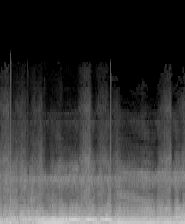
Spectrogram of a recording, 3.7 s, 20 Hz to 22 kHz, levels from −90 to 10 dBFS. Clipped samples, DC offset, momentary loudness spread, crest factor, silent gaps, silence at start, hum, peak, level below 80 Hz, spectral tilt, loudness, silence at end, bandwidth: under 0.1%; under 0.1%; 5 LU; 8 dB; none; 0 s; none; 0 dBFS; -28 dBFS; -7 dB/octave; -16 LUFS; 0 s; 12 kHz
